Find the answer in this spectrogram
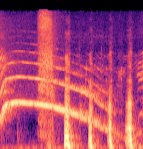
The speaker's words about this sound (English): See, now it makes sense. It all kind of comes together. It was just a random scream before, but now we understand.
